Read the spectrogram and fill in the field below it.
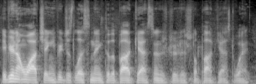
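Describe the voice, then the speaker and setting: A man co-hosting a podcast who chats casually, laughs easily and talks in an animated way. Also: sits low, racing. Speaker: podcast co-host. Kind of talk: casual chat.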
